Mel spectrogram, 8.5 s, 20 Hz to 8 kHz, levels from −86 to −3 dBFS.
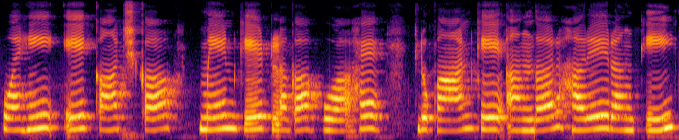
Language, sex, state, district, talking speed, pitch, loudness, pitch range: Hindi, female, Rajasthan, Jaipur, 115 wpm, 255 Hz, -12 LUFS, 240-270 Hz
